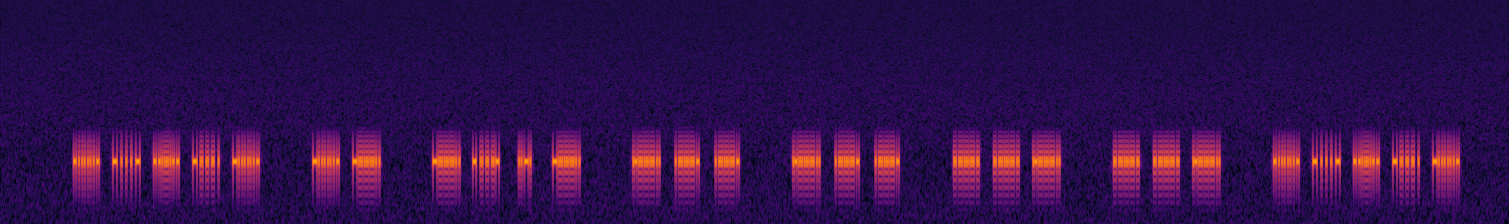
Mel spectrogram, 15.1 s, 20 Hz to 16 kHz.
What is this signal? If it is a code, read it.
Hellschreiber (Feld-Hell, 122.5 baud), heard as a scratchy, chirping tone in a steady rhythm, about 1050 Hz. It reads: ON0PD DE EA1E 599 599 885 885 ON0PD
